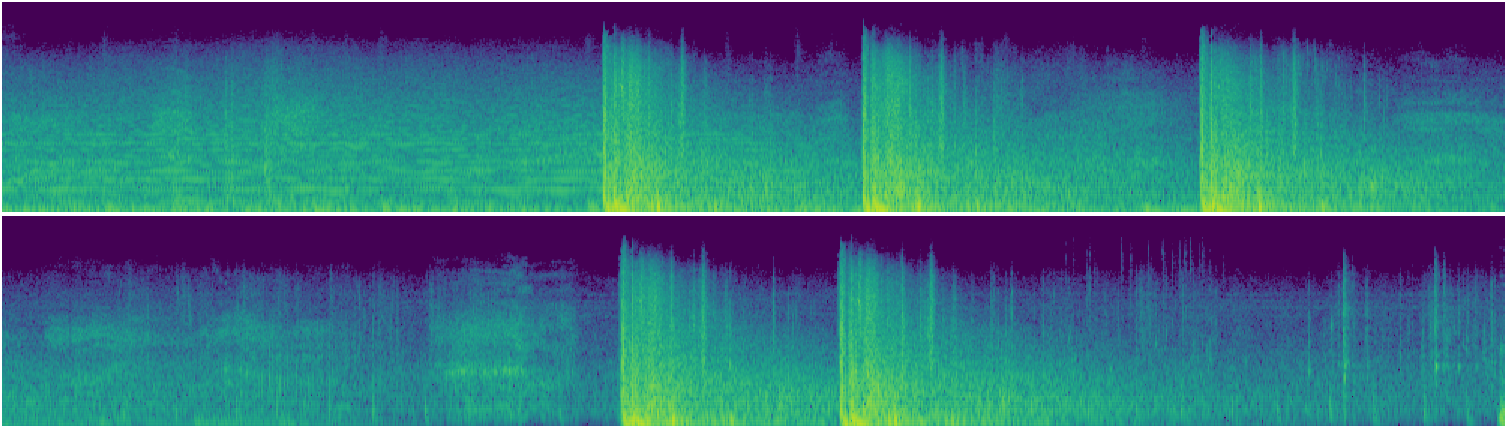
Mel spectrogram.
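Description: Shotgun blasts in Project Zomboid, five sharp loud broadband bangs spaced a few seconds apart over a steady background bed of game ambience and music.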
